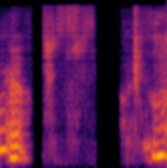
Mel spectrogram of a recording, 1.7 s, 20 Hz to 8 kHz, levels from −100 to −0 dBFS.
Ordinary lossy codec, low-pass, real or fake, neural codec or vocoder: MP3, 64 kbps; 7.2 kHz; fake; codec, 16 kHz, 1 kbps, FunCodec, trained on Chinese and English, 50 frames a second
